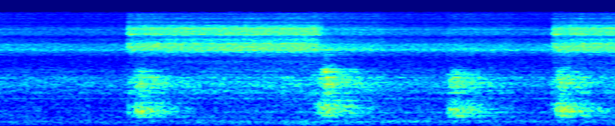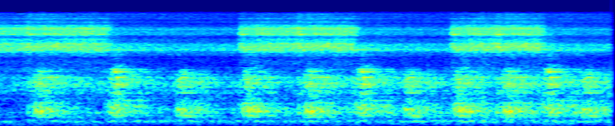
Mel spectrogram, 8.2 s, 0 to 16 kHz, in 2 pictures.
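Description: Sound decoder in an O gauge GWR 0-4-2 tank locomotive model, playing steam chuffs through its loudspeaker as the loco accelerates from standstill. The chuffs start about a second in and quicken steadily, in time with the con rods, with intermittent bursts of steam hiss.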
